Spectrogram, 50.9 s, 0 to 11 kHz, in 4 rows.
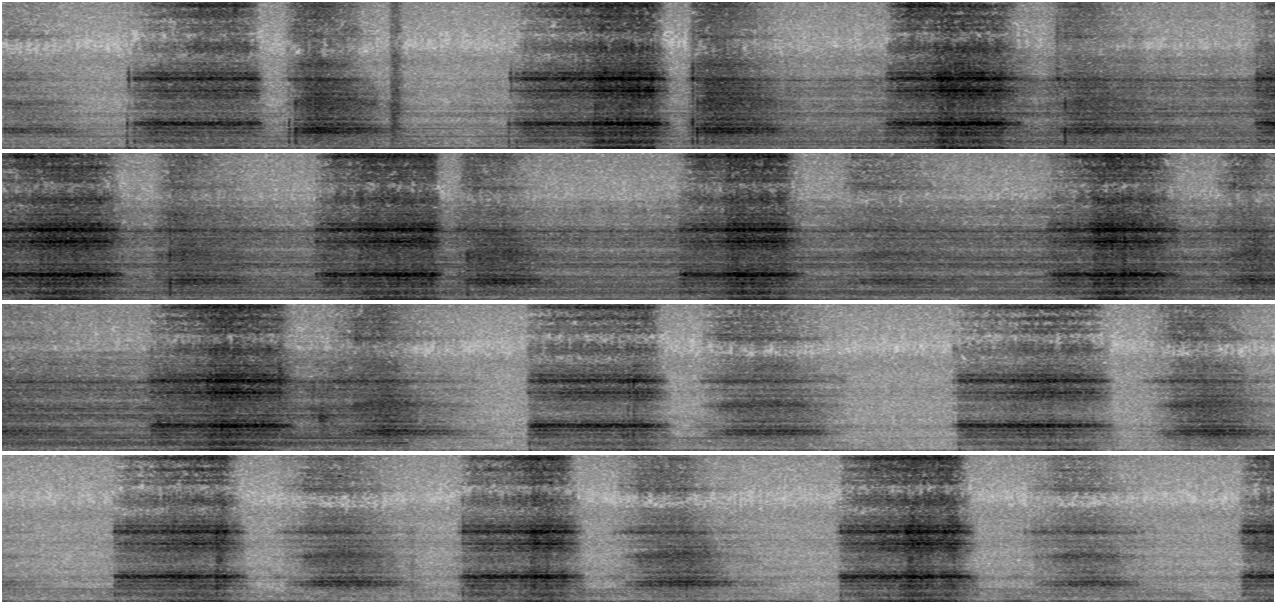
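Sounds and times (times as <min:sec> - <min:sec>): loud snoring: 0:01.2 - 0:03.4, 0:05.0 - 0:07.7, 0:08.8 - 0:11.3, 0:12.5 - 0:14.8, 0:15.8 - 0:18.0, 0:19.4 - 0:21.8, 0:23.2 - 0:25.7, 0:26.9 - 0:28.4, 0:30.7 - 0:33.5, 0:35.0 - 0:37.8, 0:39.3 - 0:41.8, 0:42.7 - 0:45.3, 0:46.5 - 0:48.0, 0:50.5 - 0:50.9.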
